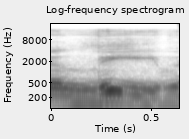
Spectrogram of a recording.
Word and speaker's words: live: lives는 life의 복수형이야 그래서 이건 발음이 중요합니다 live고요 여기에 i는 e 소리 나고 있고요 여기에 i는 life i 소리 나는 녀석의 복수형이니까 lives고요 live happy lives 행복한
